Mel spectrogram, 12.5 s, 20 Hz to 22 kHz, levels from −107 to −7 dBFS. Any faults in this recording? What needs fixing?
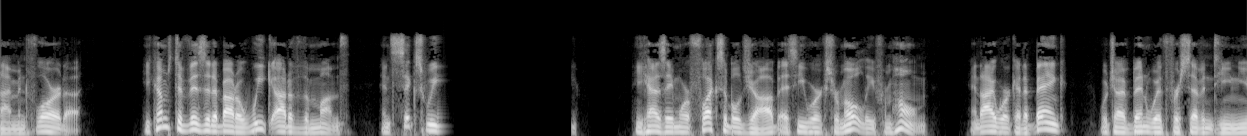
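From 4.37 to 5.77 s, after "the month and six", the sound smears into a fading buzz, then about 1.2 s of silence. This is likely a long network dropout, with roughly a second of audio never arriving. Prevent it with redundancy or forward error correction and a more stable network route.

From 5.84 to 10.03 s, before "at a bank which", speech runs about 8% faster at unchanged pitch. This is a jitter buffer speed-up, trimming pitch periods to shed roughly 0.3 s of built-up delay. Prevent it by smoothing packet delivery so the buffer never overfills.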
